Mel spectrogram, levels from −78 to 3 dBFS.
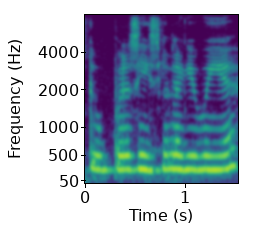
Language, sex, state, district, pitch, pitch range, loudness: Hindi, female, Bihar, Sitamarhi, 250 Hz, 245-255 Hz, -11 LUFS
